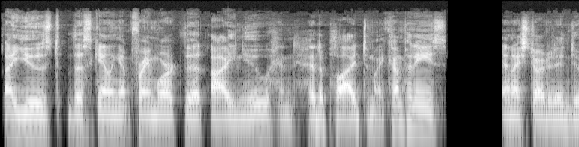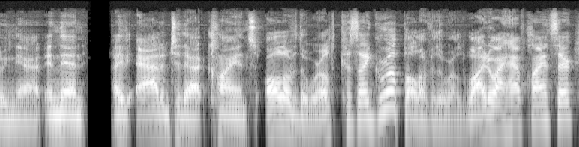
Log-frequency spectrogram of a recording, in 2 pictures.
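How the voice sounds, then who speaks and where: This is a man in his forties, a business coach telling his story over a video call. His voice sits a little low and sounds close and dry, with no room around it. He talks reflectively and keeps asking "right?" to check the listener is with him. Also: animated, normal speed, darkish tone, no room sound. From United States. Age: 40s. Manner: reflective, frequent tag "right?".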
